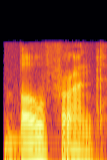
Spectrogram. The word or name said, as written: bowfront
